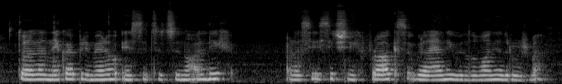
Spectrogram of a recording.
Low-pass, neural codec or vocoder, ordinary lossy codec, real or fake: 19.8 kHz; vocoder, 48 kHz, 128 mel bands, Vocos; none; fake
